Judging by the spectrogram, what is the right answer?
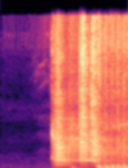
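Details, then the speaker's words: After exhaust leak repair with new crush washer: engine starts and settles into steady, even idle, slightly high, with no ticking or puffing at the exhaust. "Idle's a little high, but I ain't talking about that."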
